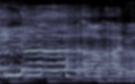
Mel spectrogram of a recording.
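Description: A man singing dramatically in a sliding, wavering voice, with low bass notes underneath that change pitch a few times.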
